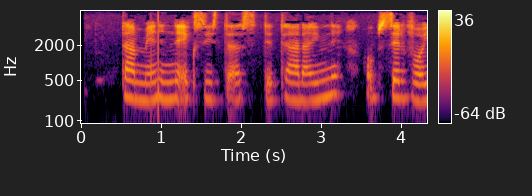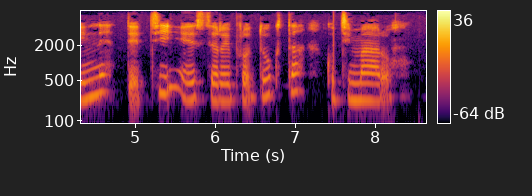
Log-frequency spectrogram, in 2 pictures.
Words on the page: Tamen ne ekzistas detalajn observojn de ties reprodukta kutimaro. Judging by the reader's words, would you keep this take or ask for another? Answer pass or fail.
pass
